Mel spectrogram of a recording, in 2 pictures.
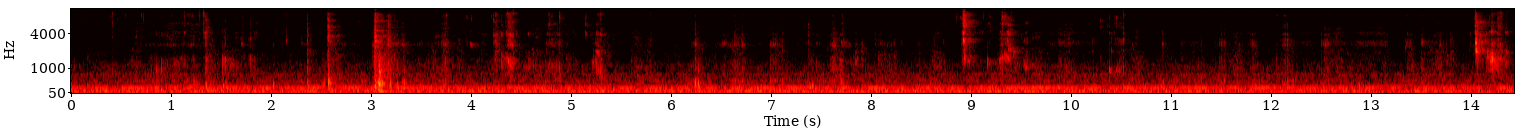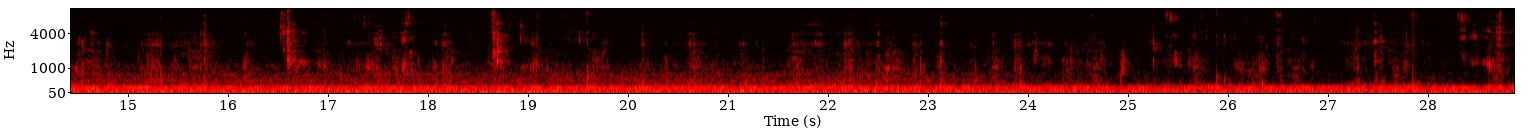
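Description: A person chewing and biting food close to the microphone, with scattered small wet clicks and crunches, a sharper one about three seconds in and another near the middle, over a steady low hum.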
